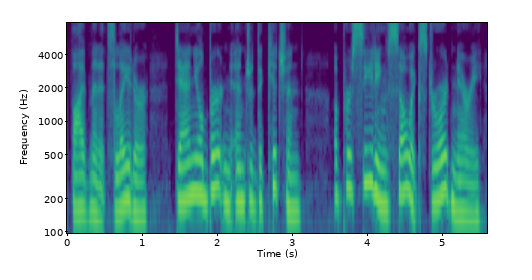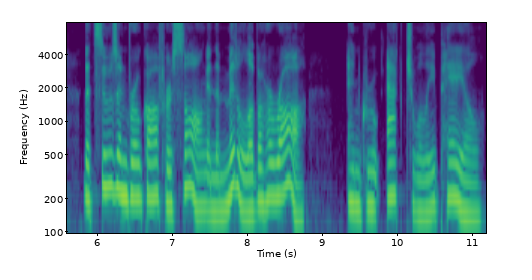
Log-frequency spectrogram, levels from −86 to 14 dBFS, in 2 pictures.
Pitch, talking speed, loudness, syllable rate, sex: 185 Hz, 145 wpm, -16 LUFS, 5.1 syllables/s, female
